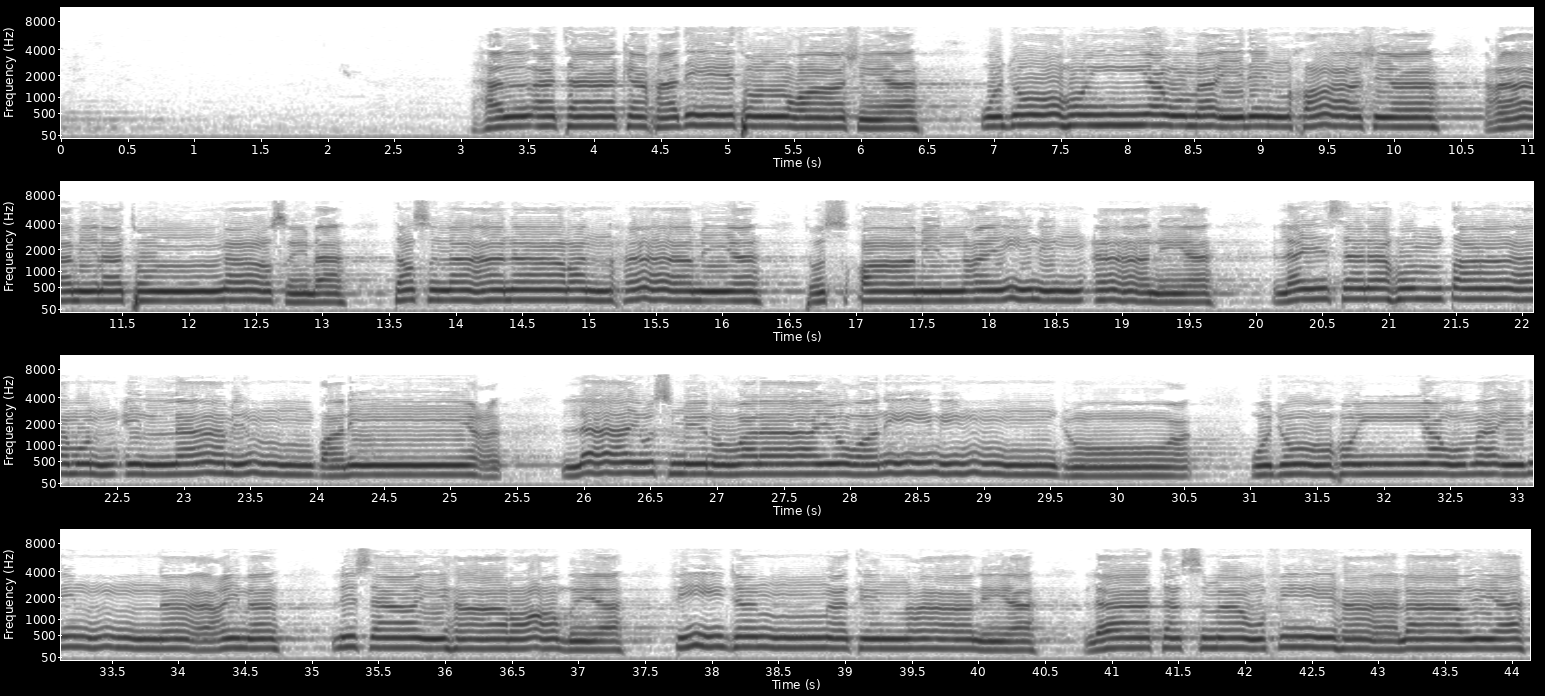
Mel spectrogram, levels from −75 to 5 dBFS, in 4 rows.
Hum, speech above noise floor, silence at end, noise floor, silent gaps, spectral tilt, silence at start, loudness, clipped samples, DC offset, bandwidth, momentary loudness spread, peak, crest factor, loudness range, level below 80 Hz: none; 39 dB; 0 s; -54 dBFS; none; -6.5 dB/octave; 3.1 s; -16 LUFS; under 0.1%; 0.5%; 7.2 kHz; 6 LU; -4 dBFS; 12 dB; 2 LU; -52 dBFS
